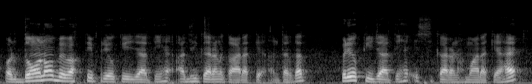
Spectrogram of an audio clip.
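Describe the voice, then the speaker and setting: A man's voice: mid-range voice, expressive, a little fast, mellow. A man teaching a Hindi grammar exam revision lesson. He keeps repeating each answer back as a question to his students and checks in with frequent fillers.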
